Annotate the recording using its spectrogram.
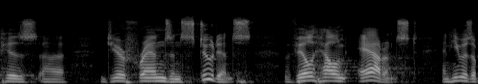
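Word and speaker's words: Wilhelm: acrostic so the first Vilhelm starts with a w and so does v although we say it like a V and German WI E and then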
